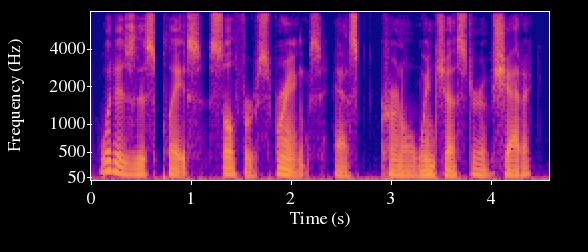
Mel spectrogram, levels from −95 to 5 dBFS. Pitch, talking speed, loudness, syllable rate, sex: 95 Hz, 145 wpm, -21 LUFS, 4.8 syllables/s, male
